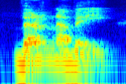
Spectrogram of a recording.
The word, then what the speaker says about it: Bernabei: Bernabei, Alexandro Bernabei. What is easy in Spanish is that you just need to pronounce what you read.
